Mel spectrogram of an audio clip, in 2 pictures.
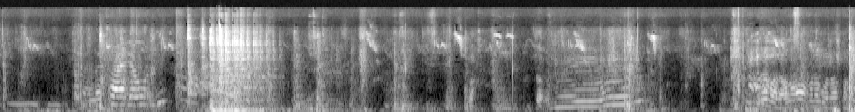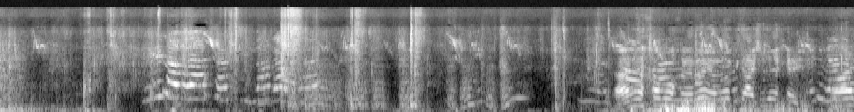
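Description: Mostly speech: people talking in short phrases, with a small child's voice among them.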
